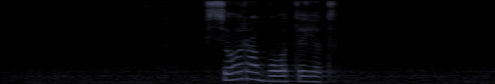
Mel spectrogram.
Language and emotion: Russian, neutral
